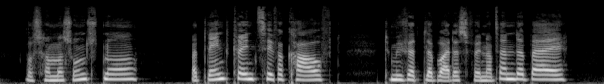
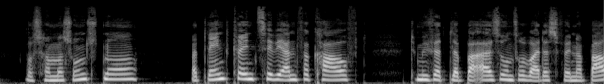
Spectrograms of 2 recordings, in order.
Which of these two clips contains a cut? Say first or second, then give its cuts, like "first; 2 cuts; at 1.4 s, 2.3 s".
first; 3 cuts; at 2.7 s, 4.4 s, 5.0 s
